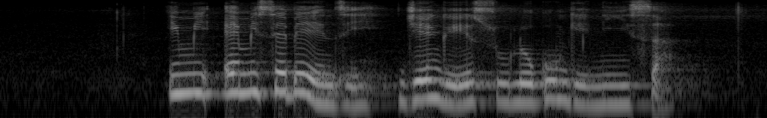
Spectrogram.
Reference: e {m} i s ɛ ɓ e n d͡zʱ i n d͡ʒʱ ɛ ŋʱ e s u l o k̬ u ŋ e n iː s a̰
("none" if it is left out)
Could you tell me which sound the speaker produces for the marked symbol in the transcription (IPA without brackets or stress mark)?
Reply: m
